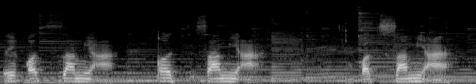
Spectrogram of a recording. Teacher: boleh dibaca idhar dengan alasan untuk menjelaskan bahwa dalnya ini termasuk huruf qalqalah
